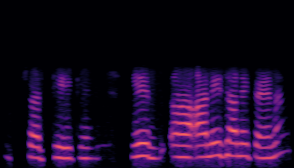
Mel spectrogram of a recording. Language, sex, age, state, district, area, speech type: Urdu, female, 30-45, Uttar Pradesh, Aligarh, rural, conversation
